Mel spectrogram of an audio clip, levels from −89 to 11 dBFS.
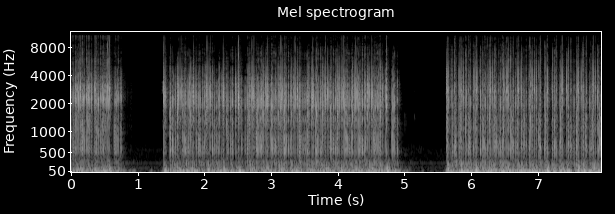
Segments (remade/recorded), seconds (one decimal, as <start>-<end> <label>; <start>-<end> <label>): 0.0-8.0 recorded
